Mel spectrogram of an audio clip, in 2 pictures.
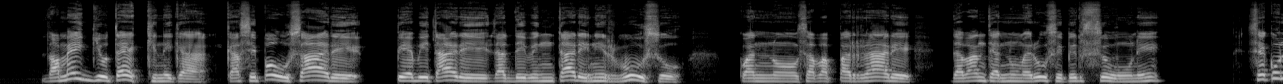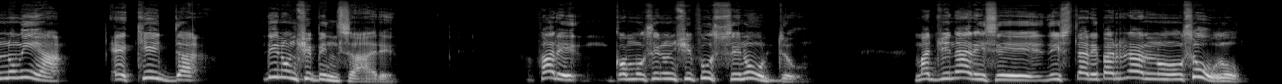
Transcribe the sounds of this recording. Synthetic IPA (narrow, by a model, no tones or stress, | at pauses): lamɛɟːʊt̪ɛknikakasːɪpːɔusaːɾɪ | pɪɛvit̪aːɾɪd̪ad̪ːɪvɪnt̪aːɾɪnɪrvuːsʊ | kwanːʊsavapːarːaːɾɪ | d̪avant̪ɪanːumɛɾuːsɪpɪrsuːnɪ | sɛkɔnːʊmiːa | ɛkːɛd̪ːa | d̪ɪnʊnt͡ʃɪp̬ɪnsa̰ːɾɪ̰ | faːɾɪkɔmʊsɪnʊnt͡ʃɪfusːɪnuɖːʊ | mad͡ʒːinaːɾɪsɪd̪ɪst̪aːɾɪparːanːʊsuːlʊ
